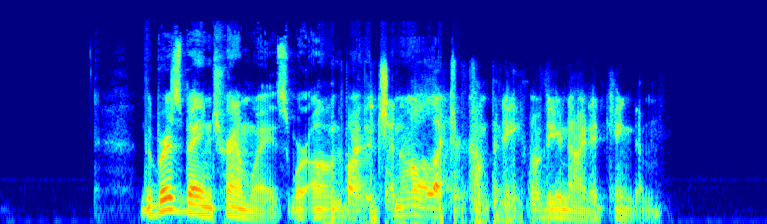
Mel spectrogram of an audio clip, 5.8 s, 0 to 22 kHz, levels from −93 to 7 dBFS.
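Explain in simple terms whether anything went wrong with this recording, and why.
A call bitrate drop starts at 2.41 s, just after "tramways were", and lasts to the end of the clip. The call's estimate of how much data the connection could carry fell sharply, so the encoder was told to describe the speech with far fewer bits. It coded the sound more roughly and dropped everything above about 8 kHz. That makes the speech sound muffled and rough, and it is at its worst for just over a second.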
